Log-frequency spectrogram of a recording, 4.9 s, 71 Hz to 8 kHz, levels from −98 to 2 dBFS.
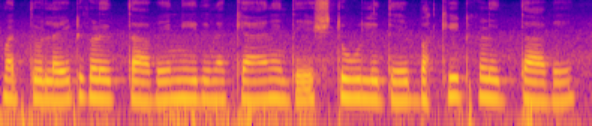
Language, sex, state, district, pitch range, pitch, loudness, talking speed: Kannada, female, Karnataka, Koppal, 190-205 Hz, 195 Hz, -17 LUFS, 120 wpm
